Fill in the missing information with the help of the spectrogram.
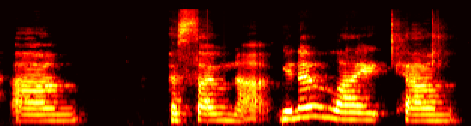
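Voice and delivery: ordinary talk, nothing marked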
